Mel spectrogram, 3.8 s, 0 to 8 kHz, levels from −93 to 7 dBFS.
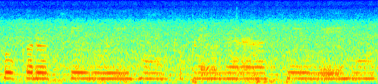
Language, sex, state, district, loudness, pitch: Hindi, male, Haryana, Rohtak, -16 LUFS, 205 Hz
